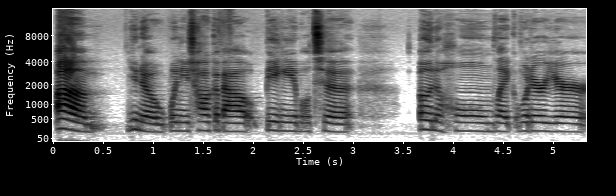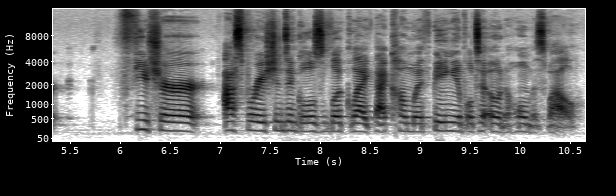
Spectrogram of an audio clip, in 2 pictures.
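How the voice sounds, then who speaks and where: A woman's voice: medium pitch, level tone, normal speed, fairly bright tone, clean tone. A woman interviewing someone in a conversational style.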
